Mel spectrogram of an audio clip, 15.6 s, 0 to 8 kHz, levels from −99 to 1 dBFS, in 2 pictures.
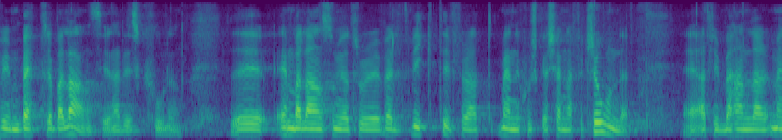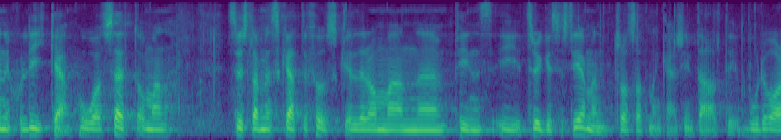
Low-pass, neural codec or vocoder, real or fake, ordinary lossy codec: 7.2 kHz; none; real; AAC, 48 kbps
